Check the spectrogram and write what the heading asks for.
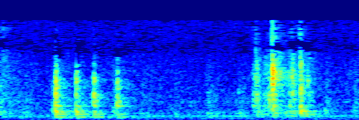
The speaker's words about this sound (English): Captain knocked.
